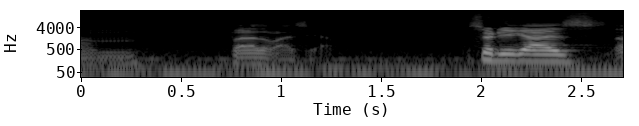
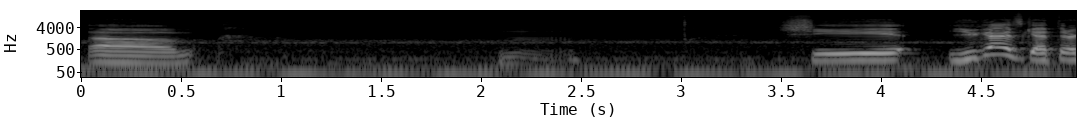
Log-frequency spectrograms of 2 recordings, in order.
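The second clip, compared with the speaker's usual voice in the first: normal talking voice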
